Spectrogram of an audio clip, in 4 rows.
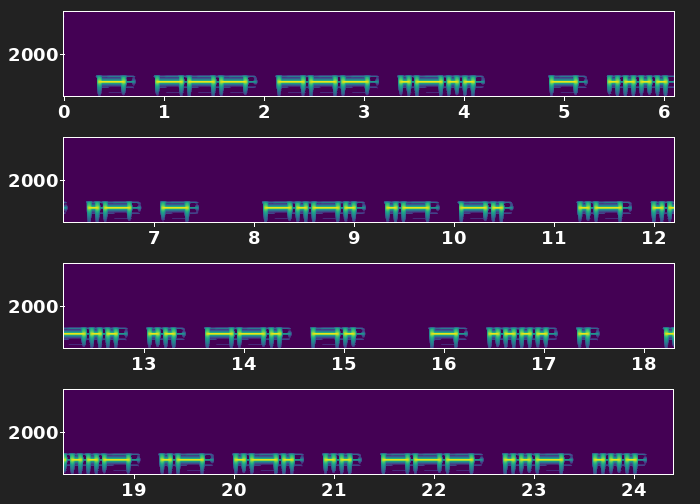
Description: Morse code, heard as a keyed tone, about 15 wpm, spaced as for 13 wpm, 750 Hz. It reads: TOOL THAT CAN ALIGN THE VARIOUS
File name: Morse / 13WPM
